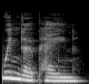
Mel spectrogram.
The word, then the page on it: windowpane: British English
